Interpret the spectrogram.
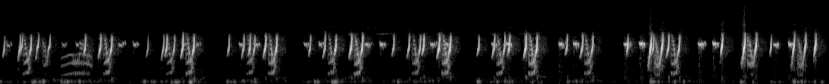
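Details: Common quail, a female, known locally as batair, recorded as a lure for hunting: short groups of quick bright notes, each group followed by a brief gap, repeating steadily about every half second.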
